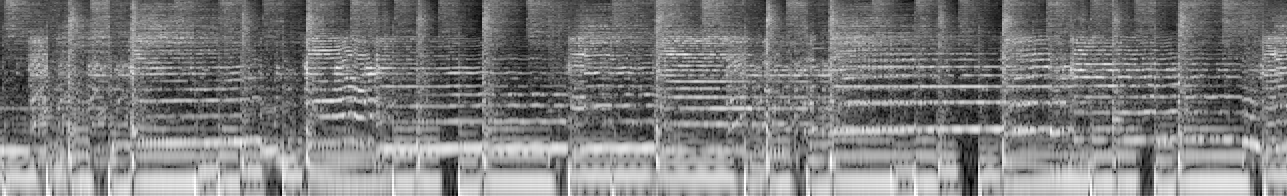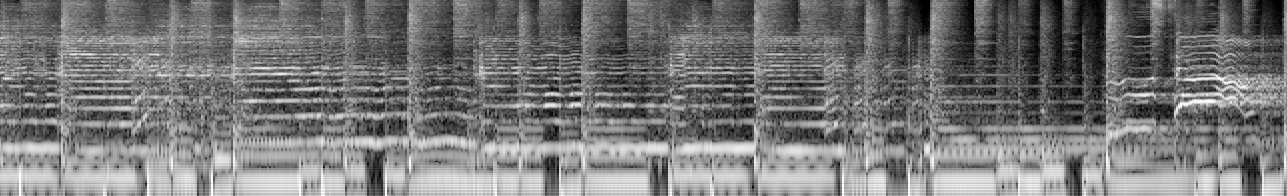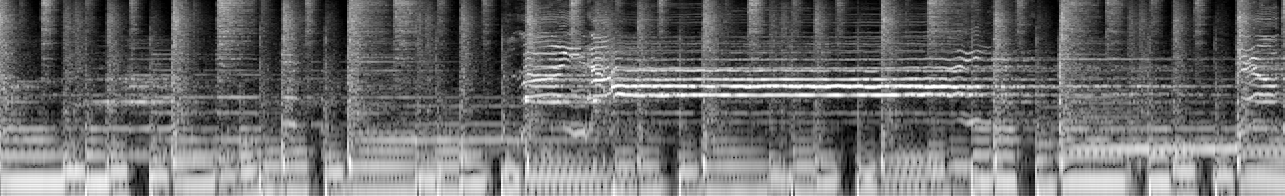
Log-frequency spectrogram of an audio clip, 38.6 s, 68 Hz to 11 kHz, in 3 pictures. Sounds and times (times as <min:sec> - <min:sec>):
Psychedelic rock: 0:00.0 - 0:38.5.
